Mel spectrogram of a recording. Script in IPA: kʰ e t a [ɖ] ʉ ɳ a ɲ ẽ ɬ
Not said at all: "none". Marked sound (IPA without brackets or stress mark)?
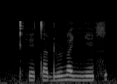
ɖ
